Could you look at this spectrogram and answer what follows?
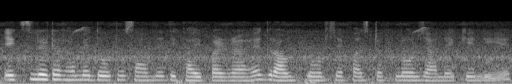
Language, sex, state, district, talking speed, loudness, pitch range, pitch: Hindi, female, Chhattisgarh, Raipur, 200 wpm, -16 LUFS, 180-205 Hz, 190 Hz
